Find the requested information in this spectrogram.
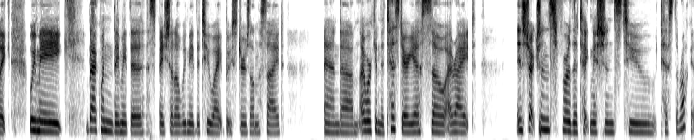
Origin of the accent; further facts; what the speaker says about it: Utah, United States; I grew up on a farm in central Utah.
